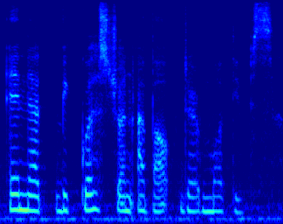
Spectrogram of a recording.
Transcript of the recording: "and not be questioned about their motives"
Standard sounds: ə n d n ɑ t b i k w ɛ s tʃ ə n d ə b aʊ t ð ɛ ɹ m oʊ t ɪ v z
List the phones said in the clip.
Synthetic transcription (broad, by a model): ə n n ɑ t b i k w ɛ s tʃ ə n ə b aʊ t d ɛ ɹ m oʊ t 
